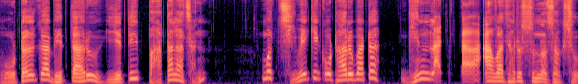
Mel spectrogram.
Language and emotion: Nepali, disgusted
